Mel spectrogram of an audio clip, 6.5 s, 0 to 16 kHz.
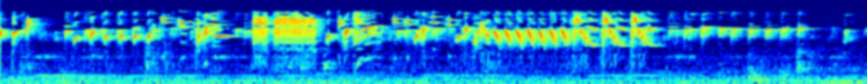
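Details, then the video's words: European goldfinch singing in spring: a fast, dense, continuous twittering of tinkling, buzzy and liquid notes, with a harsher rasping burst near the middle, then a rapid trilled run before fading out. "Chant chardonneret 2020 spring Carduelis"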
